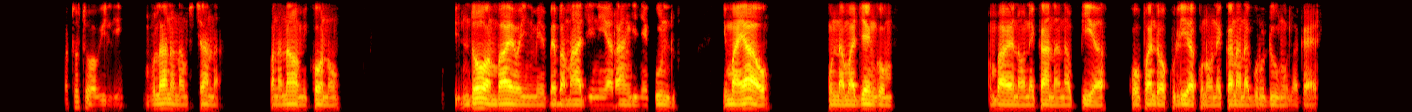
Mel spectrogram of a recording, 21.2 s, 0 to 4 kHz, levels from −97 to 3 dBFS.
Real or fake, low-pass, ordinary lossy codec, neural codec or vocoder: real; 3.6 kHz; Opus, 64 kbps; none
